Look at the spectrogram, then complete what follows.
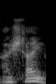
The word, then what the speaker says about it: Einstein: et on prononce le A, C'est vrai. alors qu'il n'y a pas de A. Ah, c'est vrai. On dit Tu dis Einstein. Einstein, tu dis 2 fois A, et le A n'est pas écrit.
